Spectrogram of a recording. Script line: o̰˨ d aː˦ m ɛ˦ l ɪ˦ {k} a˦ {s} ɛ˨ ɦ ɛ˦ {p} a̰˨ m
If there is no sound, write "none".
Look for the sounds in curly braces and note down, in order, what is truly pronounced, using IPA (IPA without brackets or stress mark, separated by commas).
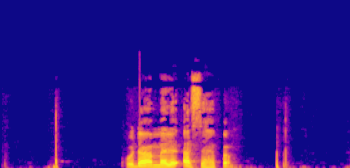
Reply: ʔ, s, p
